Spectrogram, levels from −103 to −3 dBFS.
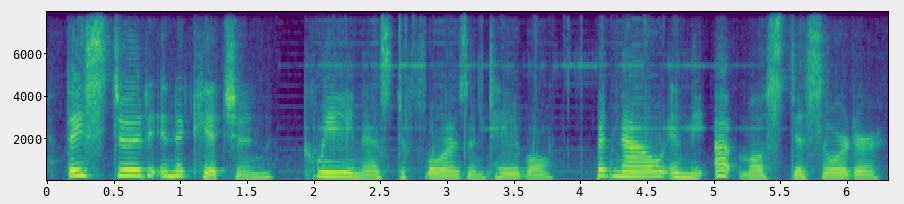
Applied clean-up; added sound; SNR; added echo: neural separator model SepFormer DNS4.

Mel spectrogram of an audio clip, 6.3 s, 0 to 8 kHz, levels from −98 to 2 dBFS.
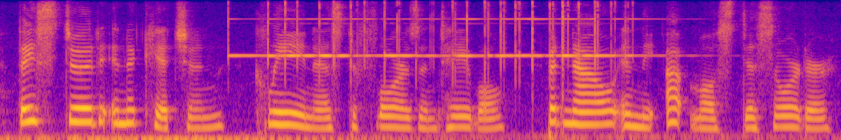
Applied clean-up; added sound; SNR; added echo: none; Bell; 7 dB; none.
